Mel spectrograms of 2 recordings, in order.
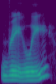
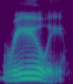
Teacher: to show you're interested in a conversation with upward intonation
